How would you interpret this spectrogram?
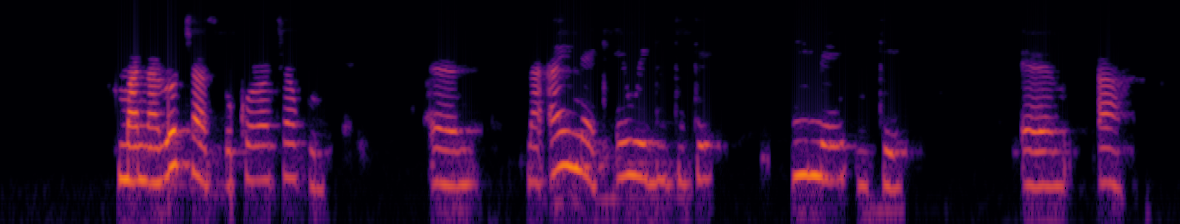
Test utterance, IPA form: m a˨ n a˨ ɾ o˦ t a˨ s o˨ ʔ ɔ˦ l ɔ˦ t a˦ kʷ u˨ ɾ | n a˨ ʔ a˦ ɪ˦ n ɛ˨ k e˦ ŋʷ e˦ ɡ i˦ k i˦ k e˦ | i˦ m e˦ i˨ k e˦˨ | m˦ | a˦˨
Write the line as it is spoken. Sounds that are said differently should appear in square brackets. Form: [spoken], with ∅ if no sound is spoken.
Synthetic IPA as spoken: m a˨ n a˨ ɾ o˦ [t͡ʃ] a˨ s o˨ [k] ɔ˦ [ɾ] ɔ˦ [t͡ʃ] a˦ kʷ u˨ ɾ | n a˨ ʔ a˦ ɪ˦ n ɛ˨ k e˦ ŋʷ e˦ ɡ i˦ k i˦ k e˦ | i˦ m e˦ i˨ k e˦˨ | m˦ | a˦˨

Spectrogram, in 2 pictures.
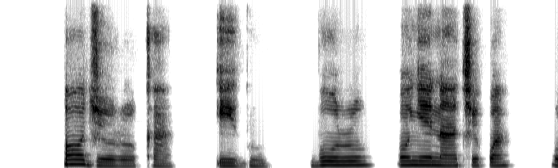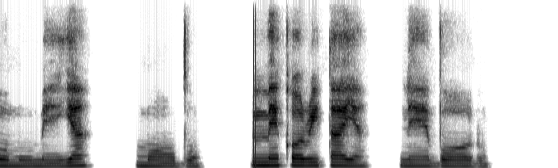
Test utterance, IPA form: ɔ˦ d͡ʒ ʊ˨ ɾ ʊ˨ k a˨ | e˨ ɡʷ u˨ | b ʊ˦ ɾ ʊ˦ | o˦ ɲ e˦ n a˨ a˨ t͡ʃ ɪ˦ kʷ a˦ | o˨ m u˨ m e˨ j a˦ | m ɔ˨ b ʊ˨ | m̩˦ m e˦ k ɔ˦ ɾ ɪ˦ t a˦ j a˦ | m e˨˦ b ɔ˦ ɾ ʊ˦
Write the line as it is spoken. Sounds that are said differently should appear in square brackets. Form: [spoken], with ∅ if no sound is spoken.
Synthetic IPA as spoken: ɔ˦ d͡ʒ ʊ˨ ɾ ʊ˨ k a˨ | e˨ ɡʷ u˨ | b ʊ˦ ɾ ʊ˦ | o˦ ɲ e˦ n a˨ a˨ t͡ʃ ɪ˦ kʷ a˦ | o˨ m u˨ m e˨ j a˦ | m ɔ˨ b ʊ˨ | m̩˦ m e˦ k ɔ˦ ɾ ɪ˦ t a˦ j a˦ | [n] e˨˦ b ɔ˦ ɾ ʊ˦

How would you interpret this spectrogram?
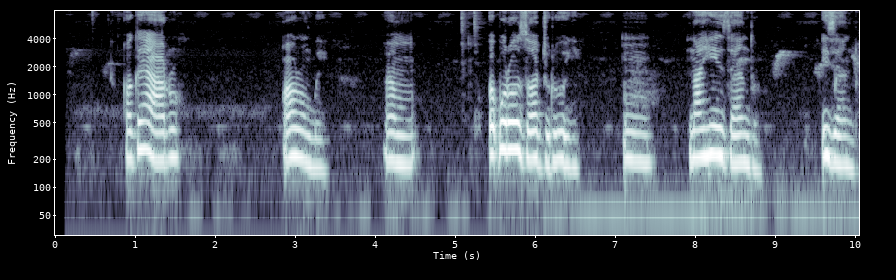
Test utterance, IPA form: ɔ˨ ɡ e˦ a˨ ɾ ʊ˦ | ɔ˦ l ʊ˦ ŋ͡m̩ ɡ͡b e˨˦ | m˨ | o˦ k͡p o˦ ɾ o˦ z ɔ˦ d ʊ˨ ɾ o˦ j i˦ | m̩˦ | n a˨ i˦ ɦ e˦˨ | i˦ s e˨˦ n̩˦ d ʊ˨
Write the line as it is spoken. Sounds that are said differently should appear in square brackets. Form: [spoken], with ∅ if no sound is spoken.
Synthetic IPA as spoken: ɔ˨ ɡ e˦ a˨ ɾ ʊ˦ | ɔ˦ [ɾ] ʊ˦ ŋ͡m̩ ɡ͡b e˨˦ | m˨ | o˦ k͡p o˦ ɾ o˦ z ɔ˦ [d͡ʒ] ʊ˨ ɾ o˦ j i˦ | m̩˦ | n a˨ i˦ ɦ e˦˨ | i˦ [z] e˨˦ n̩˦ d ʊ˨

